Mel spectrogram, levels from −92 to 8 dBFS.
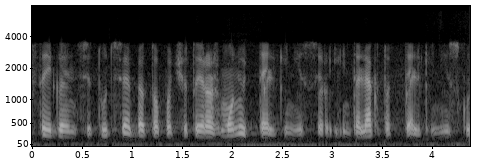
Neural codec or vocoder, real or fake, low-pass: none; real; 7.2 kHz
